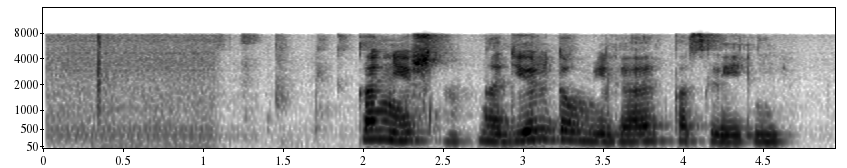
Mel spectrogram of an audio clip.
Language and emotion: Russian, sad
